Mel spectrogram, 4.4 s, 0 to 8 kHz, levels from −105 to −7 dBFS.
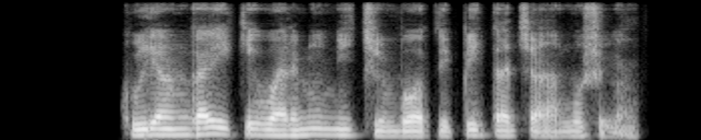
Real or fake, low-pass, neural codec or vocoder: fake; 7.2 kHz; codec, 44.1 kHz, 2.6 kbps, DAC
